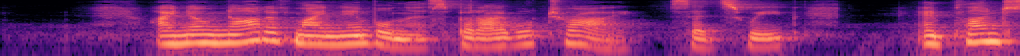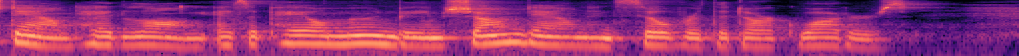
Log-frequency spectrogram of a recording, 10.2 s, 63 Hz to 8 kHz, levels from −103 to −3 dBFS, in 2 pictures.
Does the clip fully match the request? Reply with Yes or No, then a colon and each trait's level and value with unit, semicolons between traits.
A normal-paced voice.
Yes: average, 160 wpm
